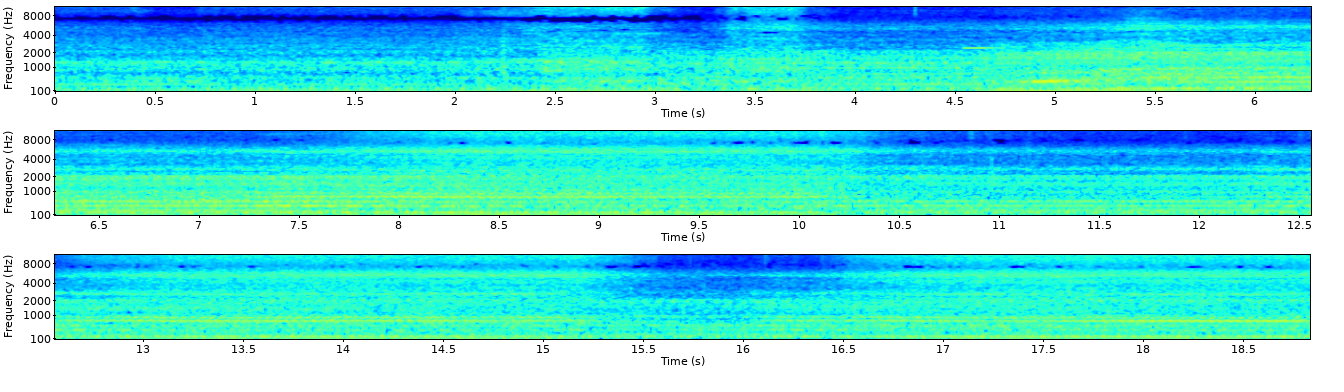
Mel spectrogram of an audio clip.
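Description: Spedo Fruipick walnut tree shaker at work: its engine runs low, then revs up about five seconds in and holds a steady, higher pitch while the clamped trunk is shaken. A hiss of shaking foliage runs over it.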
